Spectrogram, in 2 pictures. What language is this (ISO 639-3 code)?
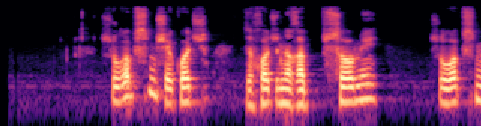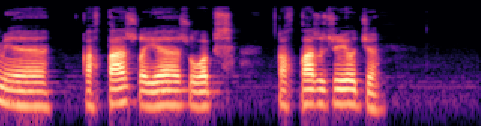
kbd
